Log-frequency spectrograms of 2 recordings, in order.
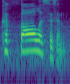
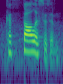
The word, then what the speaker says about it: Catholicism: you would pronounce that Catholicism Crystalis ISM the stress goes right there Catholicism it's difficult and then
